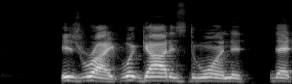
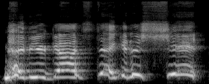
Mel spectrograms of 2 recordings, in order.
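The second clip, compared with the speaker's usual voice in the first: high loud jeer through laughter; laughing taunt; 3 dB louder than usual. Acted. Elijah mocking the Baal prophets, laughing high. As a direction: crack up while mocking. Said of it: "he's like this".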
